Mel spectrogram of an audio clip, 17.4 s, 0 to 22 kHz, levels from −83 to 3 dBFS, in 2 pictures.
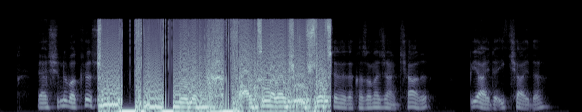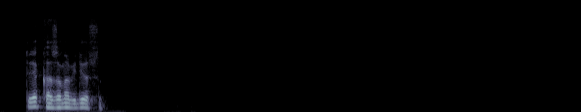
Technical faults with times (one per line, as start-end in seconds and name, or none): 1.46-4.96 float read as integer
